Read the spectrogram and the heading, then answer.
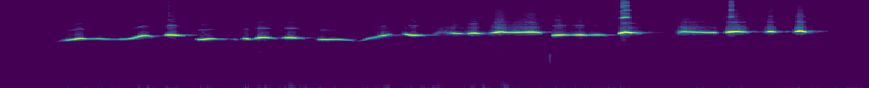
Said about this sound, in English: The following morning, Mr. Nosey was out walking along Tiddletown High Street when he heard somebody whistling behind one of the closed doors.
